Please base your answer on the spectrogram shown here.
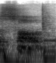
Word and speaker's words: ص: of the tongue should be raised or elevated, and that gives you the sound of the letter Sod.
